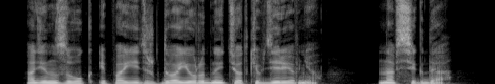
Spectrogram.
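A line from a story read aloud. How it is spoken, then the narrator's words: Deafening bark. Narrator (Russian): рявкнул так, что у меня самой уши заложило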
